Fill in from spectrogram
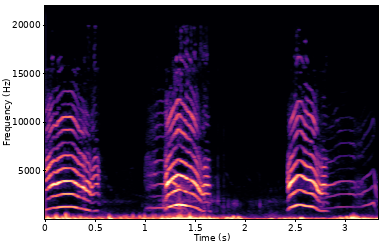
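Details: Mating pair of Northern lapwings on Barden Moor near Skipton in June; three clear, rising-then-falling wheezy whistled calls rich in overtones, about one every 1.2 seconds, over low wind rumble.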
